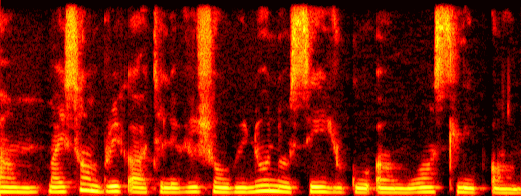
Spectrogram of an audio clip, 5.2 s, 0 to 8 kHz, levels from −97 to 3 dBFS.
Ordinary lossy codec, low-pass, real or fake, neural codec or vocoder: none; none; real; none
